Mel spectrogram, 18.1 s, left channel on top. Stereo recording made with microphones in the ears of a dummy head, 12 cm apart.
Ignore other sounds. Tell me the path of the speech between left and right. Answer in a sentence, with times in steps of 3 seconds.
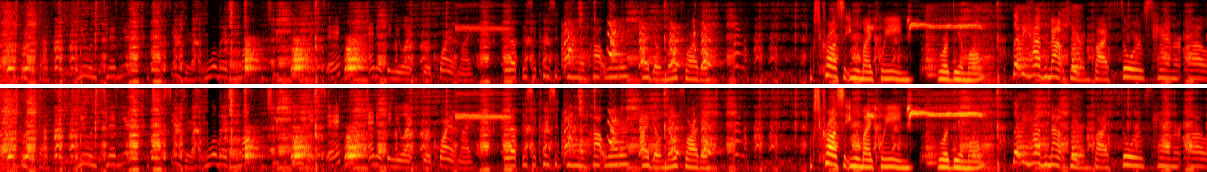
In this clip you hear the speech on the right from 0 s, in the centre from 12 s and on the left from 15 s.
